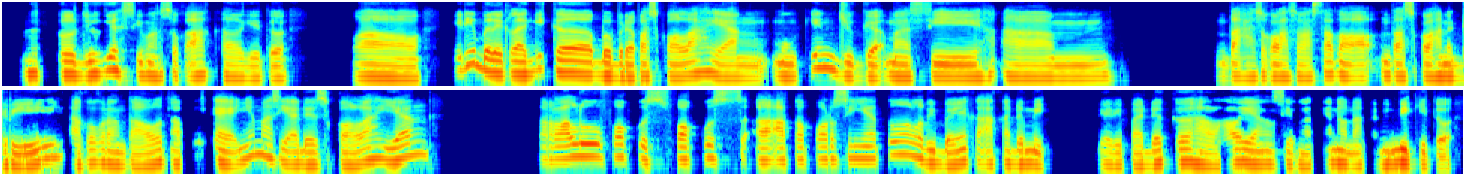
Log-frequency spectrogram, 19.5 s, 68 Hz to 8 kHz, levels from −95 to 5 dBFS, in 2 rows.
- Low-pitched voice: Yes, low, 130 Hz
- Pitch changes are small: No, average, 3.9 semitones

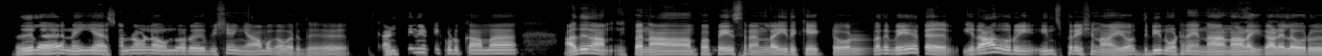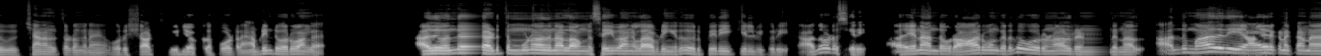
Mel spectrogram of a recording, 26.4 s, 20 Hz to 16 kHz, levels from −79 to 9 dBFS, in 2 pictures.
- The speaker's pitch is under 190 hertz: Yes, medium, 140 Hz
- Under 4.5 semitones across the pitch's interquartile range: Yes, average, 4.0 semitones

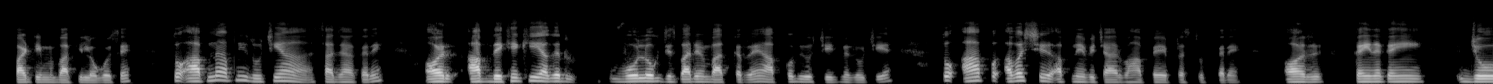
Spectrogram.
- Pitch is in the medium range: No, low, 130 Hz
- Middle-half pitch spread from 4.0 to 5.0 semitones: Yes, average, 4.4 semitones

